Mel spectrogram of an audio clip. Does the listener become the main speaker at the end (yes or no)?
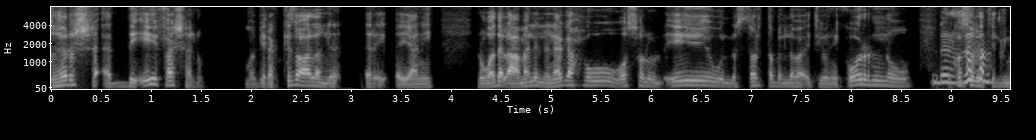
no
